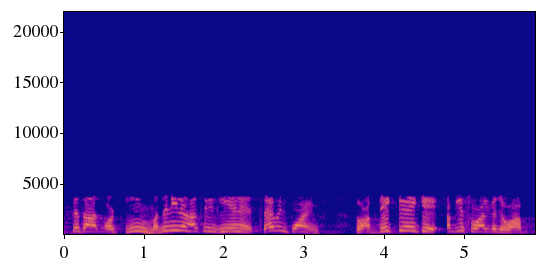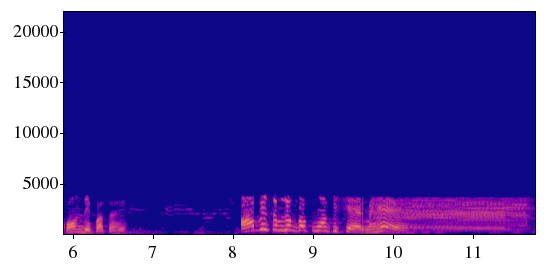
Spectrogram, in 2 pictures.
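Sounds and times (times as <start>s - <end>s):
speech: 0.3s - 6.8s, 8.1s - 10.4s
quiz buzzer being pressed: 10.0s - 11.7s.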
